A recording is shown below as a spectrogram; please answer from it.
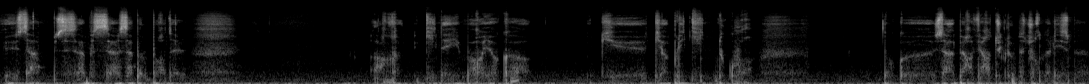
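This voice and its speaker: A man's voice: unhurried, pauses often, pushed and bright. A man whispering breathily in a casual, unscripted ASMR style, rambling hesitantly with many false starts. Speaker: ASMR video creator.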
